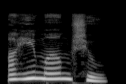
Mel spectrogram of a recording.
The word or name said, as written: ಅಹಿಮಾಂಶು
